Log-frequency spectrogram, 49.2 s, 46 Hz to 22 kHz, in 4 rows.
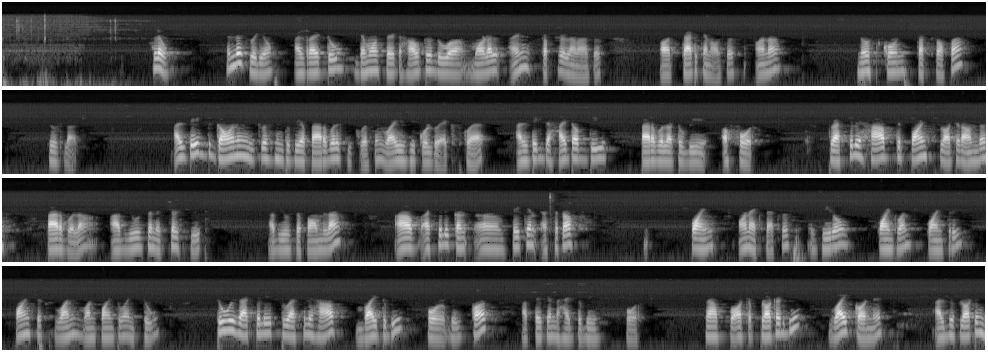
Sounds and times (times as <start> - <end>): Speech: 1.9 - 2.1, 2.8 - 7.5, 8.2 - 9.8, 10.7 - 12.1, 12.9 - 13.2, 14.5 - 21.8, 22.7 - 27.2, 28.0 - 28.9, 29.5 - 31.9, 33.2 - 38.9, 39.6 - 44.9, 45.7 - 48.0, 48.6 - 49.1.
